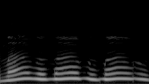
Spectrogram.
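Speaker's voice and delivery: put-on hillbilly voice. Describing a half-remembered show's hillbilly character, imitating a hillbilly. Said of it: "he has a stupid hillbilly with a fucking pilot's cap".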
